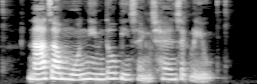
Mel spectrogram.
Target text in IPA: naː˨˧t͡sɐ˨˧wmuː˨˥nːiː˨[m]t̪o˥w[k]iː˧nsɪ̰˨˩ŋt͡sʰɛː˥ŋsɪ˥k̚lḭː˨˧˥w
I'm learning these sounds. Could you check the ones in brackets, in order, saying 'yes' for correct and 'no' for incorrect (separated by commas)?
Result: yes, no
